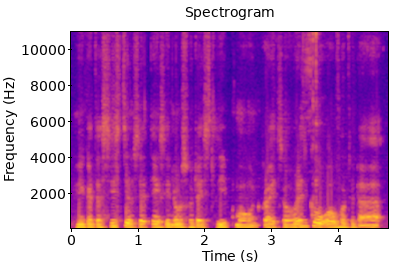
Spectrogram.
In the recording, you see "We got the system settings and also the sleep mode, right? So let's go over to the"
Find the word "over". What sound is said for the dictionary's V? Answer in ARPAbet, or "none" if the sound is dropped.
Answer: V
